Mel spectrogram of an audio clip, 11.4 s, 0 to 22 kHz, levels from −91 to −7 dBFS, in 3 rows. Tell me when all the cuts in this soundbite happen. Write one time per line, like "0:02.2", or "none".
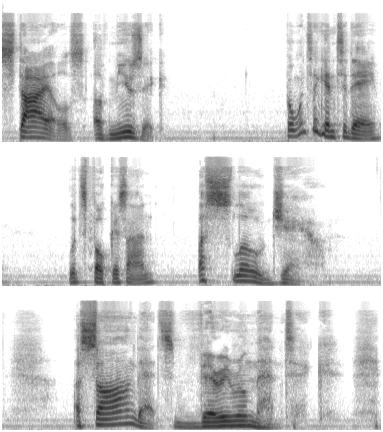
none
